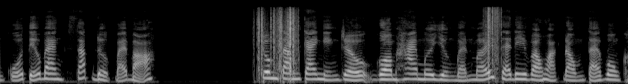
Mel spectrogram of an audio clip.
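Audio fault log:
2.52–3.00 s and 4.82–5.02 s, cable scratch noise: dense, uneven rustling bursts just before "cai nghiện rượu" (roughly as loud as the speech) and just after "giường bệnh" (a little quieter). This is likely a worn contact being moved. Unlike a single click or a dropout, the scratching is clustered and the speech continues beneath it.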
